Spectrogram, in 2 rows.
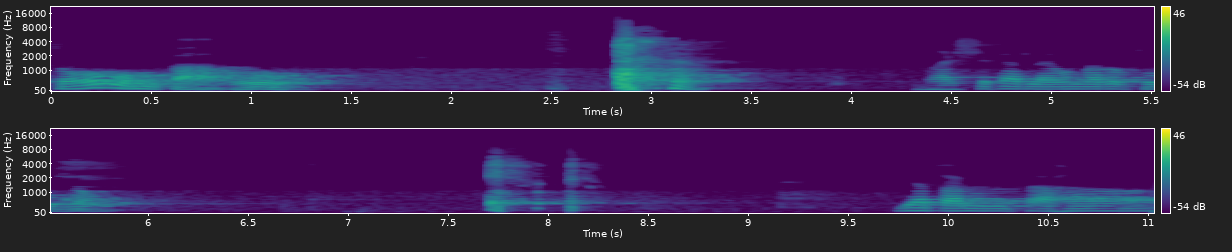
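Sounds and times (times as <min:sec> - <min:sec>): person coughing: 0:02.8 - 0:03.5, 0:05.5 - 0:06.0, 0:07.7 - 0:08.4.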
